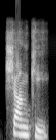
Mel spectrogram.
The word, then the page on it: shonky: Indian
